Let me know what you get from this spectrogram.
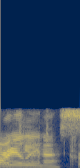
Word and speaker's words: Coriolanus: So, speaking of Tom Hiddleston in current productions, he is currently starring in somebody pronounce it properly because I know Coriolanus.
